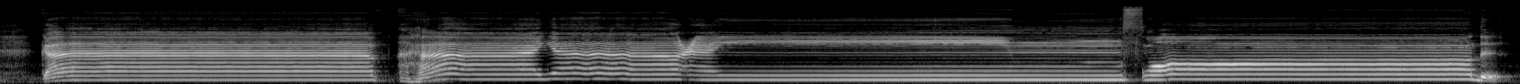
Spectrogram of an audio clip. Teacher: عین کو پڑھتے ہوئے ہم نے اس لیے کھینچنا ہے کہ یہاں پر عین میں مد لین لازم کا قاعدہ ہوتا ہے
